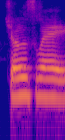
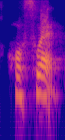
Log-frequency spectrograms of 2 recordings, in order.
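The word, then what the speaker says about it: Josué: book said, you know, y'all are saying my name wrong. It's not Josue or Josue, it's Josue.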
